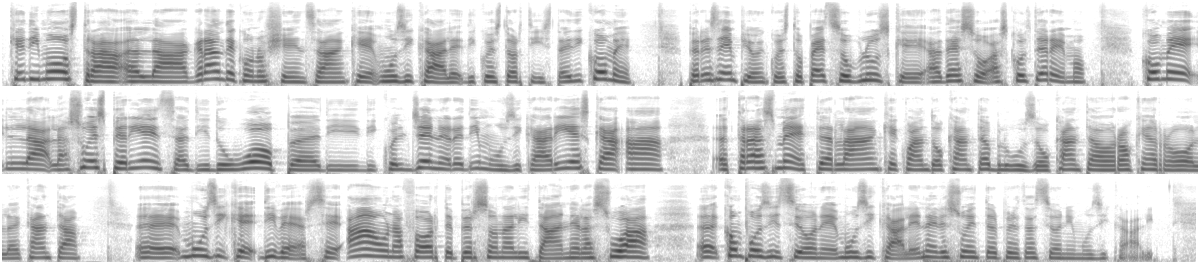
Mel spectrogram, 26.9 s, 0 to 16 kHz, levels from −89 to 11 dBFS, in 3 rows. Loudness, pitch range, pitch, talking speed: -28 LUFS, 205-245 Hz, 220 Hz, 145 wpm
